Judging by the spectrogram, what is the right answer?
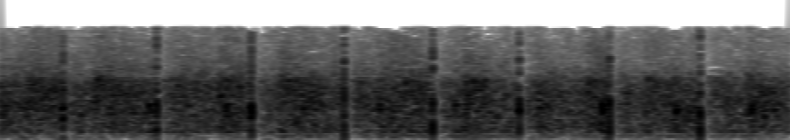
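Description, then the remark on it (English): A church audience on a Sunday morning claps hands in praise of God, in sustained, dense applause, many overlapping claps forming a steady rustling roar with occasional sharper individual claps standing out. No one speaks. “Give Him a big hand clap of praise if you love Him this morning.”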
